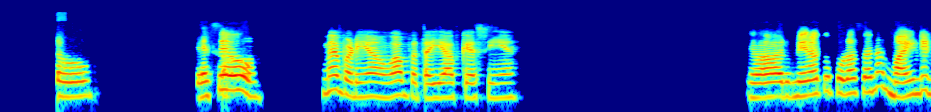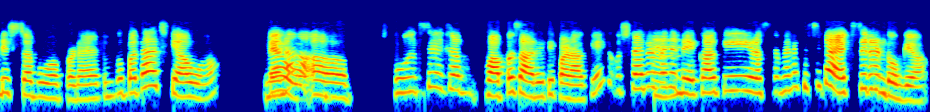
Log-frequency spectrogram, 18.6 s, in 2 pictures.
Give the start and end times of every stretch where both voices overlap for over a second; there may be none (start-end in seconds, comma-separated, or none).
none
